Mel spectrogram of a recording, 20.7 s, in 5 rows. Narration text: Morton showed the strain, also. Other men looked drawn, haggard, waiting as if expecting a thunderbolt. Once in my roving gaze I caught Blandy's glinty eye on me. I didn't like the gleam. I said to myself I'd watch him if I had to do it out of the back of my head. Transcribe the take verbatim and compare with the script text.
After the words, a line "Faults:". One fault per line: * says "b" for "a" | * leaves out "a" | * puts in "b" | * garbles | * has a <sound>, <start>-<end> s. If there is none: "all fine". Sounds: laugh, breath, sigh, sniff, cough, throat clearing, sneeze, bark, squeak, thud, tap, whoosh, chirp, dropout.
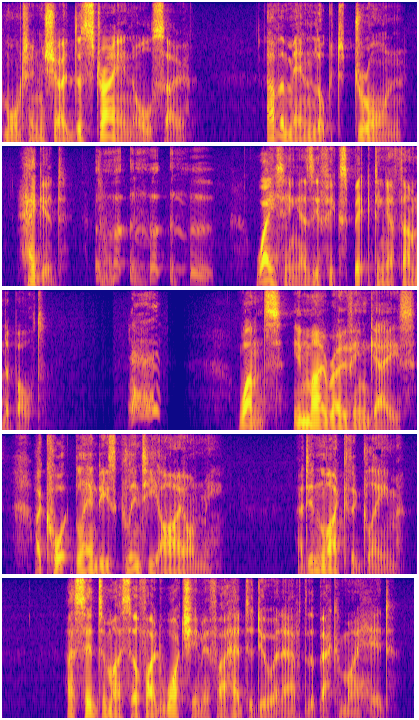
Morton showed the strain, also. Other men looked drawn, haggard, waiting as if expecting a thunderbolt. Once in my roving gaze I caught Blandy's glinty eye on me. I didn't like the gleam. I said to myself I'd watch him if I had to do it out of the back of my head.
Faults:
* has a cough, 5.1-6.3 s
* has a bark, 9.6-9.9 s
